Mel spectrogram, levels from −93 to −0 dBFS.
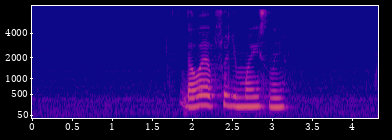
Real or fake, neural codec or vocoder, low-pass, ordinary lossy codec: real; none; 7.2 kHz; MP3, 64 kbps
